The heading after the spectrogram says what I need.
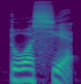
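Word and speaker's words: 多谢: And then another phrase, 多谢, also means thanks a lot. 多谢 is a first tone, then a fourth tone.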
